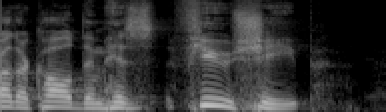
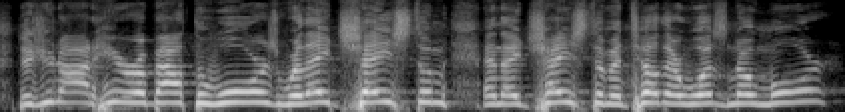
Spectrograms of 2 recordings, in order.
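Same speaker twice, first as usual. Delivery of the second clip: loud, pitched-up, driving sermon cadence; full-force preaching; 6 semitones higher, 7 dB louder than usual. Acted. Preacher pressing his congregation with rising, loud fervor. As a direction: build the crowd up with each question.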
